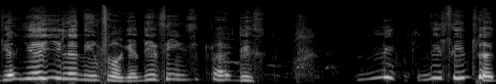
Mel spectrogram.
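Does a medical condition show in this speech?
Yes: cerebral palsy; poor balance.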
